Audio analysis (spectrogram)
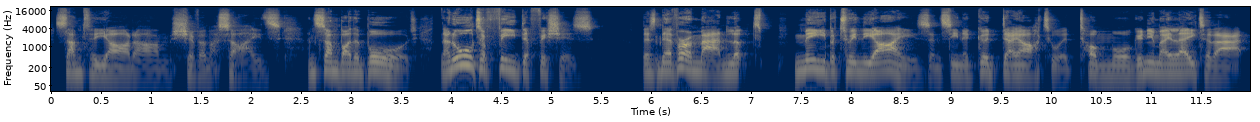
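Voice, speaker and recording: A man voicing a crafty, blustering old male pirate captain with gruff sea-dog talk and roaring threats. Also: medium pitch, a little fast, bright, forceful tone, close to an everyday voice. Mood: menacing. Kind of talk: audiobook character reading.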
